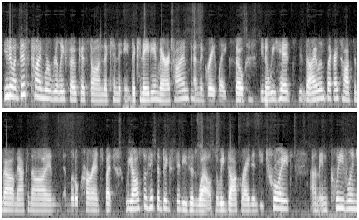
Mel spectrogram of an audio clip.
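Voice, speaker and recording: A woman representing a cruise line, pitching its trips in an upbeat, fluent way during an interview. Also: brisk, dry recording. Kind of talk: promotional interview talk. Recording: tinny phone line.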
